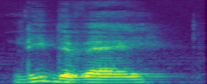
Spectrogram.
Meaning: a female given name
- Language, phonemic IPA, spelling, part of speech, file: Dutch, /ˈlidəʋɛi̯/, Lidewij, proper noun, Nl-Lidewij.ogg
